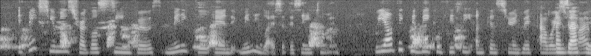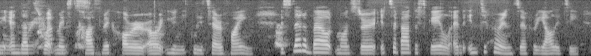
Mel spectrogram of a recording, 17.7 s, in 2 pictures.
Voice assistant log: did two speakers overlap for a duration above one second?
Yes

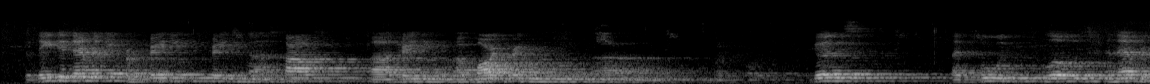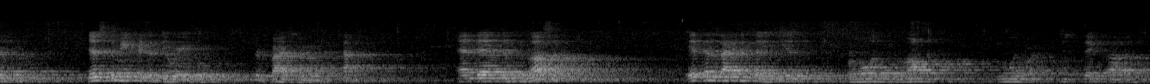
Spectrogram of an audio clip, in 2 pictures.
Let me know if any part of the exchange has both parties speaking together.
No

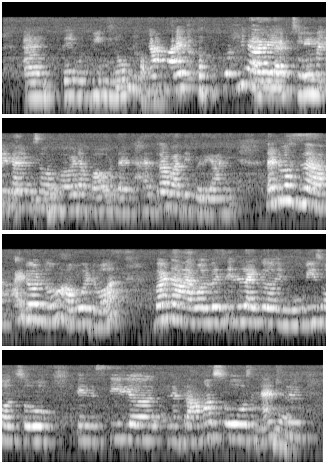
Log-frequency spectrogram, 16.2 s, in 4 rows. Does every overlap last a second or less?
No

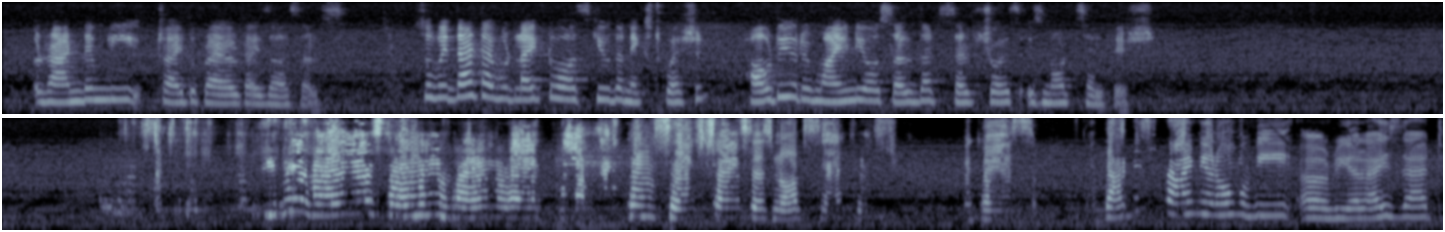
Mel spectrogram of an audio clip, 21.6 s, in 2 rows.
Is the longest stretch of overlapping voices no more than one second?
Yes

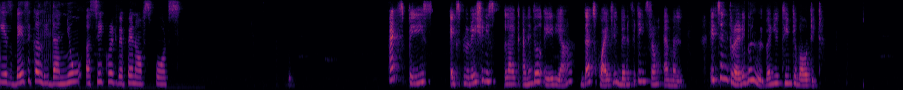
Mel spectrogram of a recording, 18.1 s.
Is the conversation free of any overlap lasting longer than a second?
Yes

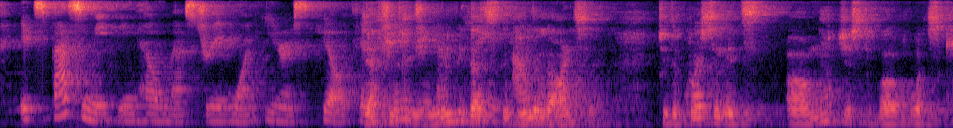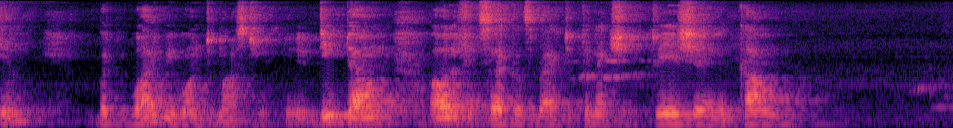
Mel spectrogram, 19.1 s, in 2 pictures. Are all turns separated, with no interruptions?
No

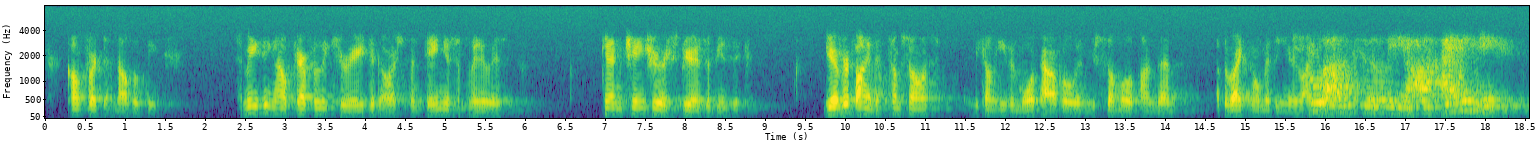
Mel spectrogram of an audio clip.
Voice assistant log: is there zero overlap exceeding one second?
Yes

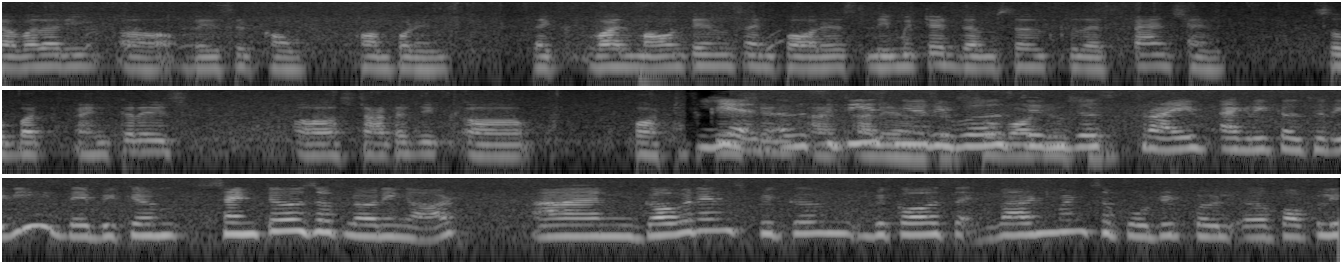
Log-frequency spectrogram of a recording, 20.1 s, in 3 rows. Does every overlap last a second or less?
No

